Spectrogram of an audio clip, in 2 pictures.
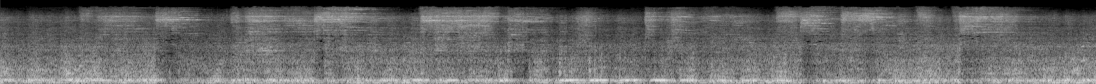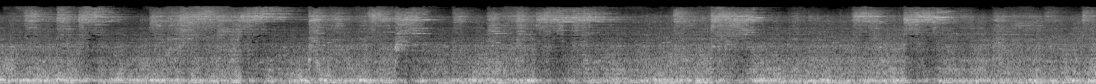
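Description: Coal train's loaded-style hopper cars rolling past: steady noise of steel wheels on rail, broken by repeated clicks and patches of high-pitched wheel squeal.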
